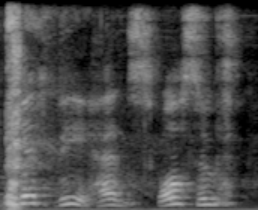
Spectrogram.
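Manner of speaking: loud mock Shakespearean challenge; stagey fake archaic declaiming. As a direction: ham up old-timey knightly speech. Mock medieval banter in game.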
